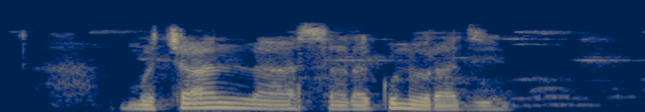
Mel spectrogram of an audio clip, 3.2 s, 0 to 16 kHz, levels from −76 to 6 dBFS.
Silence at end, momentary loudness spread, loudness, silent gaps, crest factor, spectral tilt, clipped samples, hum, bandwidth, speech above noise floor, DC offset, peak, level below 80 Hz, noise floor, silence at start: 0.2 s; 23 LU; -23 LUFS; none; 24 dB; -4 dB/octave; under 0.1%; none; 7.6 kHz; 23 dB; under 0.1%; -2 dBFS; -62 dBFS; -48 dBFS; 0.1 s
